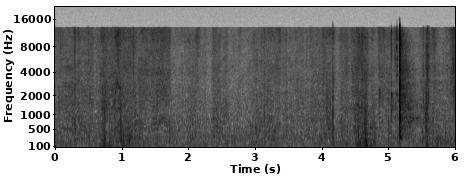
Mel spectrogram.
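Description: Quiet rustling of fabric being handled as a sewn bag is turned right side out and its corners poked out, with a few small ticks and one sharp click about five seconds in.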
